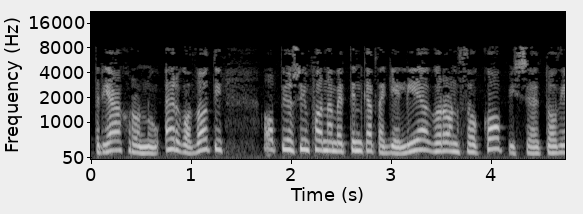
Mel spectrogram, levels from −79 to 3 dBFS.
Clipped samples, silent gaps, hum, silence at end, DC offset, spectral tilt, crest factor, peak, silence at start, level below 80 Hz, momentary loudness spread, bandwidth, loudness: under 0.1%; none; none; 0 s; under 0.1%; -5.5 dB/octave; 14 dB; -6 dBFS; 0.05 s; -56 dBFS; 5 LU; 8.8 kHz; -20 LUFS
